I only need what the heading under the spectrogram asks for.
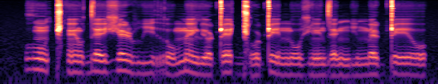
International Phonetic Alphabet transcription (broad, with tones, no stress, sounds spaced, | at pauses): ɣ õ˥˨ ǁʰ ɛ̃˨˩ o̯ d ɛ˥˨ e̯ ʒ ɛ˥˨ ɭ β i˨˩ r o˧˩˧ m ɛ̃˥˨ lʲ ɔ˨˩ ʈ ɛ˥˨ ɡ͡ǁ o˧˩˧ ʈ e˥˨ n o˨˩ ʒ ẽ˧˩˧ d ɛ˨˩ ŋ i˨˩ m ɛ˥˨ ɭ ʈ e˥˨ o̯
